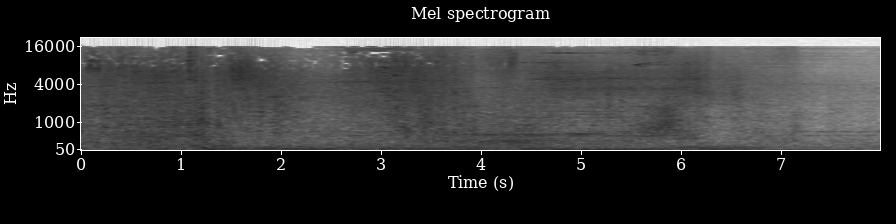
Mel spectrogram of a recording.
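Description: Game spell effects crash and blast loudly.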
